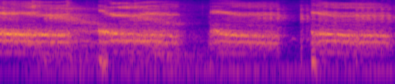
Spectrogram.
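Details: White-breasted waterhen (ruak-ruak) calling hard, as used to lure birds for trapping: loud, harsh, harmonic croaks, each slightly falling and under a second long, repeated about four times with short gaps, against faint background noise.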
